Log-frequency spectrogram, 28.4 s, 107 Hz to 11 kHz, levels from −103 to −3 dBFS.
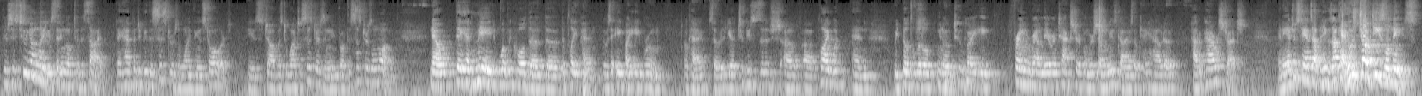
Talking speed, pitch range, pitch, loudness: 215 wpm, 150-185 Hz, 165 Hz, -17 LUFS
